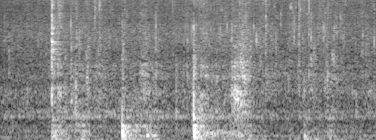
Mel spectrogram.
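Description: Cauliflower and potato fry in oil with a constant close sizzle, punctuated by several sharp stirring clanks of a spoon against the pan, no talking.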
